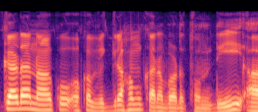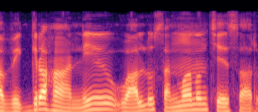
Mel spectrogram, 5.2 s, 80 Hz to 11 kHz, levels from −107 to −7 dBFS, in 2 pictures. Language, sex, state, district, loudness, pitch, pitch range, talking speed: Telugu, male, Andhra Pradesh, Manyam, -19 LUFS, 140 Hz, 115-160 Hz, 115 wpm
